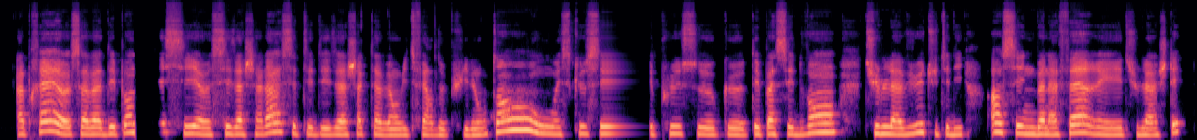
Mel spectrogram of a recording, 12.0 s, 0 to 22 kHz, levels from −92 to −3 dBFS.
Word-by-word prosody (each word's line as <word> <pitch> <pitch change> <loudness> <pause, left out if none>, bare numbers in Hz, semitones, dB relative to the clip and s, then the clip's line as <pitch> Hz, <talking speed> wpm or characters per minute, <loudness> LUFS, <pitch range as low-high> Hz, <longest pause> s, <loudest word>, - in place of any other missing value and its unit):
après, 265 +8 +2
heu, - - -3
ça 195 0 +1
va 190 0 +3
dépendre 200 +5 0 0.3
si, 225 -4 -1 0.2
ces 195 +2 -2
achats-là, 195 +6 +1
c'était 210 -6 -5
des 180 0 -3
achats 185 +1 +2
que 195 - -24
tu 190 - -3
avais 170 -2 0
envie 170 0 -2
de - - -11
faire 180 -2 -3
depuis 170 0 -6
longtemps 270 - +3
ou 210 -3 0
est-ce 190 -1 -7
que 210 - -3
c'est 205 0 -3 0.2
plus 210 -1 -4 0.2
que 180 -2 -2
tu - - +1
es - - -5
passé 195 +1 0
devant, 235 +7 +2 0.2
tu 220 - -1
l'as 200 -3 +3
vu, 215 +6 0
tu 205 - -7
t'es 195 +1 -4
dit: 185 +1 -3 0.3
«Ah, 255 +1 +5
c'est 240 -3 +1
une 200 -1 0
bonne 195 0 +3
affaire», 225 +4 +3
et 180 -1 -1
tu 175 +1 -10
l'as 180 -1 +1
acheté? 235 +8 -2
195 Hz, 220 wpm, -21 LUFS, 185-220 Hz, 0.3 s, Ah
